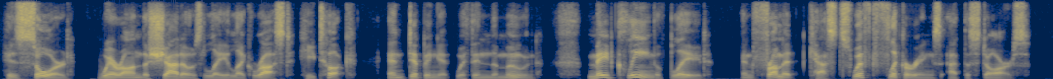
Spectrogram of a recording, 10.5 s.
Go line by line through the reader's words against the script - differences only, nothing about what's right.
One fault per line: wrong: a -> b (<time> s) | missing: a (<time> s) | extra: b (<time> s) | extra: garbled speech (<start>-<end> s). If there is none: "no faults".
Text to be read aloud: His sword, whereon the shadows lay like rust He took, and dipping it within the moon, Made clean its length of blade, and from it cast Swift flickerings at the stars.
missing: its length (6.6 s)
